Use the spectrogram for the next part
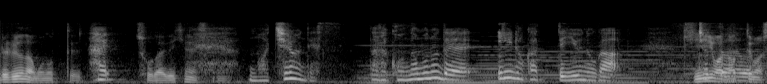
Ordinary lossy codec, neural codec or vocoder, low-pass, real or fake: none; none; 7.2 kHz; real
